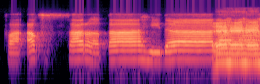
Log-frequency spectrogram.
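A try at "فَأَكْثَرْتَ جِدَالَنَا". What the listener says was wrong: Fa'aksarta jidalana bukan jihalana. Fa'aksarta jidalana. Fa'aksarta jidalana.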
